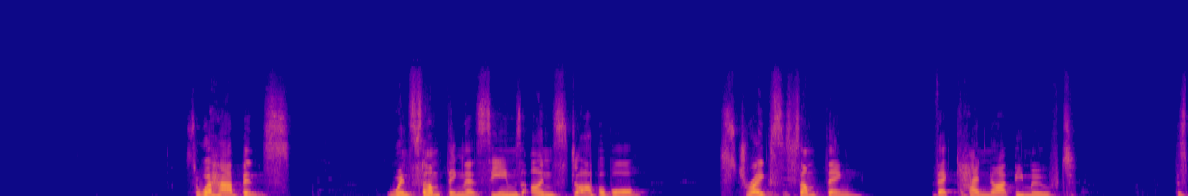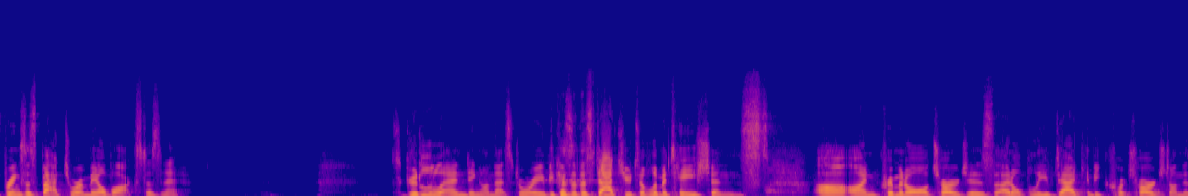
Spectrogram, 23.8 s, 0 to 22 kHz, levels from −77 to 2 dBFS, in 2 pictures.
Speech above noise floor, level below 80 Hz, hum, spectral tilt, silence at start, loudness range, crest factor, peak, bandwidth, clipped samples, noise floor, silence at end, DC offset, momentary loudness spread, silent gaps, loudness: 61 dB; -70 dBFS; none; -5 dB/octave; 1.9 s; 6 LU; 22 dB; -8 dBFS; 14.5 kHz; under 0.1%; -89 dBFS; 0 s; under 0.1%; 14 LU; none; -28 LUFS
